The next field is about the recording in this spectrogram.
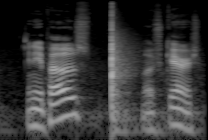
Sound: gavel thuds

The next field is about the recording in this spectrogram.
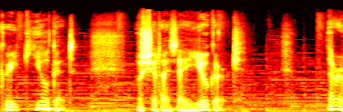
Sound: American accent

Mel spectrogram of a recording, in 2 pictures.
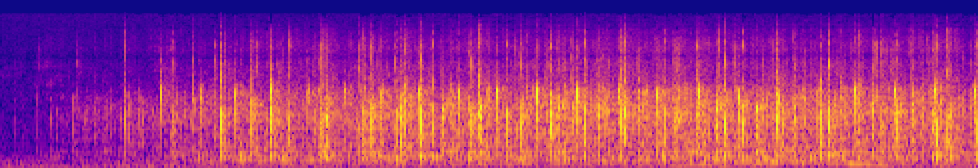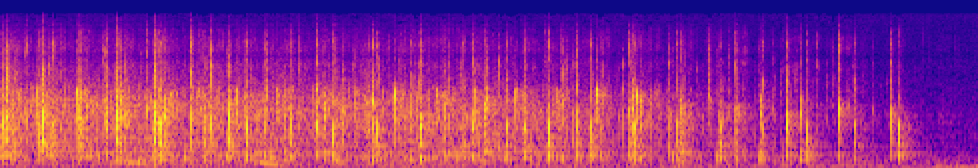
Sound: applause

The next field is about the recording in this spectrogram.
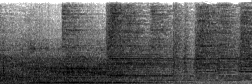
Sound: Giant Mario Roars

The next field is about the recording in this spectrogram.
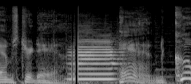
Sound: horn honking; upbeat music

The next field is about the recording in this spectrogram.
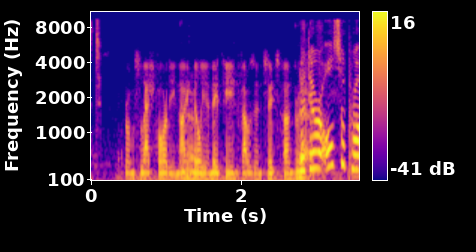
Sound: computerized male voice

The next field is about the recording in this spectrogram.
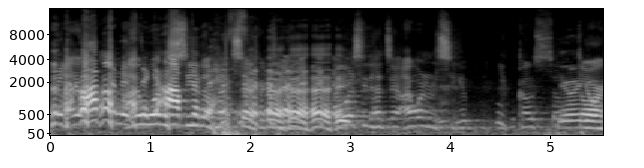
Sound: laughter

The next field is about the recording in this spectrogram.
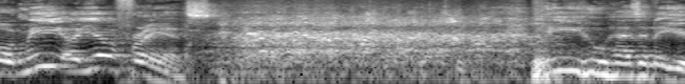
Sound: audience laughing

